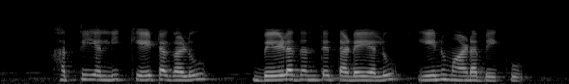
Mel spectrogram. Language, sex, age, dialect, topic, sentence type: Kannada, female, 25-30, Central, agriculture, question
